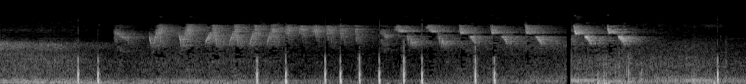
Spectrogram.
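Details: Local Javan bush lark singing its full repertoire, a rapid chain of high sweeping notes lasting several seconds, accompanied by repeated sharp tapping clicks.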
